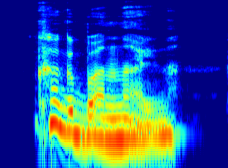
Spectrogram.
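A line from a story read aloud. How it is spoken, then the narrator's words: Scoffing. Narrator (Russian): хмыкнула я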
